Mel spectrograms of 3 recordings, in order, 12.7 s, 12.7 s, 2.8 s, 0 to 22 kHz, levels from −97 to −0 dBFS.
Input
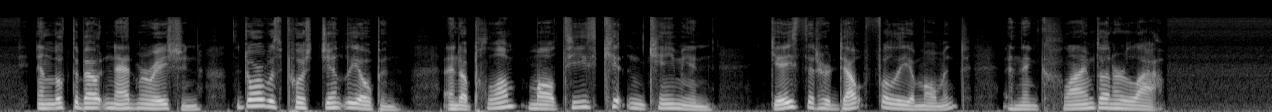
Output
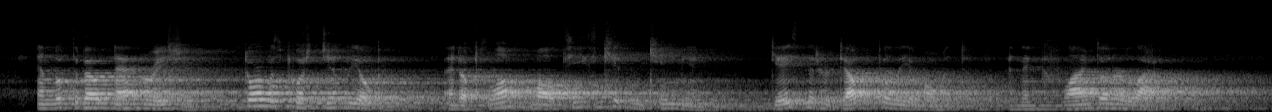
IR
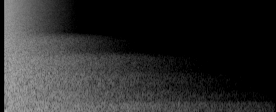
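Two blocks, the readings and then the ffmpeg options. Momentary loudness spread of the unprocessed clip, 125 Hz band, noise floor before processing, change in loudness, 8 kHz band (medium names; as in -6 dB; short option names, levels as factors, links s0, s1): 12 LU, -26.0 dB, -62 dBFS, -10.5 dB, no reading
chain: -filter_complex "[0:a]asubboost=boost=2.5:cutoff=69,asplit=3[s0][s1][s2];[s0]bandpass=f=730:t=q:w=8,volume=1[s3];[s1]bandpass=f=1090:t=q:w=8,volume=0.501[s4];[s2]bandpass=f=2440:t=q:w=8,volume=0.355[s5];[s3][s4][s5]amix=inputs=3:normalize=0,asplit=2[s6][s7];[1:a]atrim=start_sample=2205,asetrate=29106,aresample=44100[s8];[s7][s8]afir=irnorm=-1:irlink=0,volume=0.0596[s9];[s6][s9]amix=inputs=2:normalize=0"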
